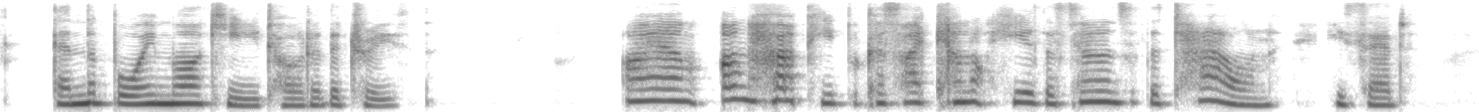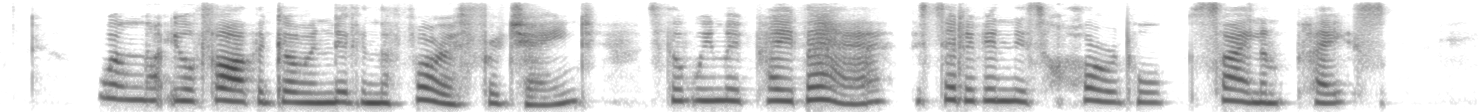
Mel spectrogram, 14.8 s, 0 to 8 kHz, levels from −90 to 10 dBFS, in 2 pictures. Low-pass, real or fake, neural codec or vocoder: 7.2 kHz; fake; codec, 16 kHz, 2 kbps, FunCodec, trained on Chinese and English, 25 frames a second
